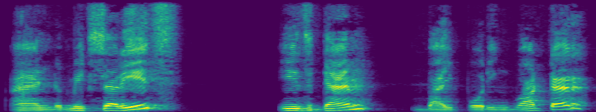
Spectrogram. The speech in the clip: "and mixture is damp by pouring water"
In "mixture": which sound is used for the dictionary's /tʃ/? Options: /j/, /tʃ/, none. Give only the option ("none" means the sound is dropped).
none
